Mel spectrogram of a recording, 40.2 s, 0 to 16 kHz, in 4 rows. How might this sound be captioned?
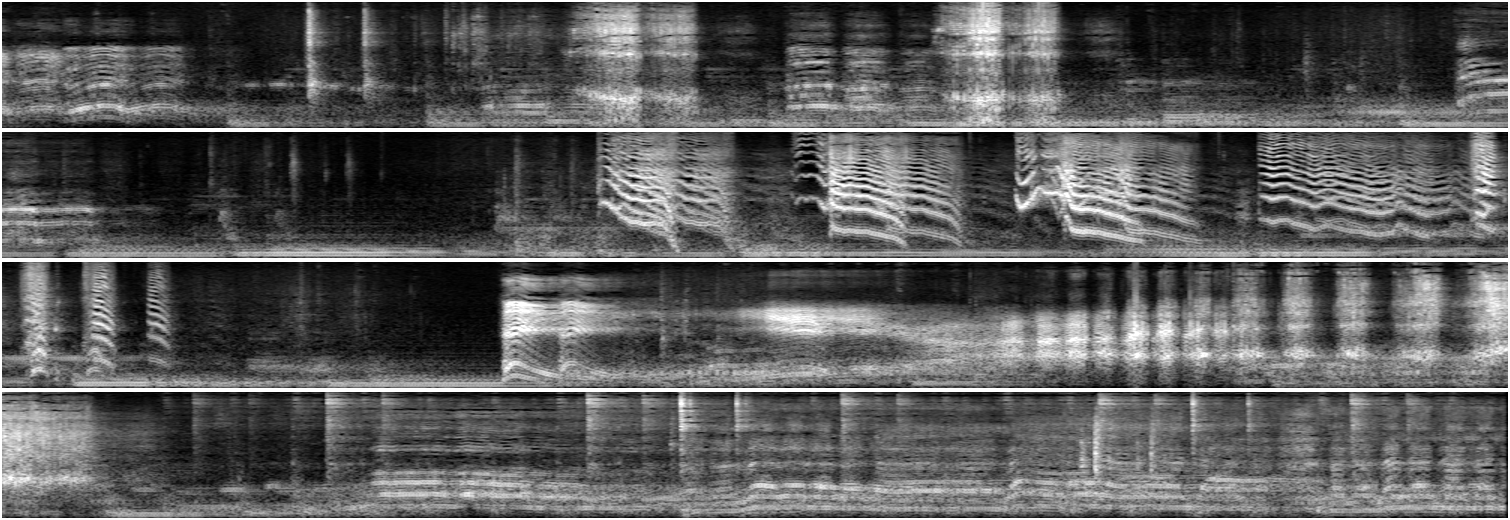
Weird Session Track1
This is how a band rehearsal sounds through a ring modulator....
crazy, fx, modulator, people, ring, weird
